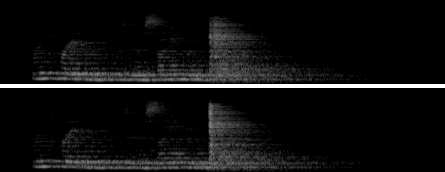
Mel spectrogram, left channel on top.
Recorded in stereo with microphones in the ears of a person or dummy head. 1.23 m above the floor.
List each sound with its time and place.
0.3 s a woman speaking: 25° left (ahead or behind), 3 m
2.1 s tearing paper: 75° right (ahead or behind), 3.5 m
